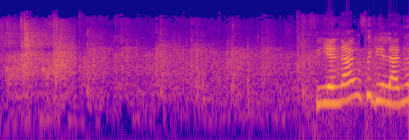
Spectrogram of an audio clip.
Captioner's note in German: Beifall Freie Demokraten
